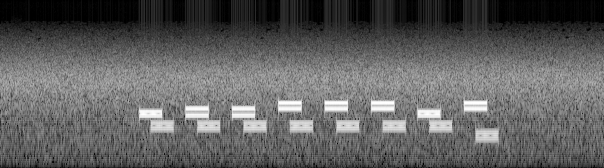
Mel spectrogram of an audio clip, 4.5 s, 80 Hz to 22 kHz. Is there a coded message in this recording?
Yes: multi-frequency trunk signalling (R2, with the far end's replies) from 1.0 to 3.7 s, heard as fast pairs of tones, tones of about 170 ms, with phone line noise. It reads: 12299919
